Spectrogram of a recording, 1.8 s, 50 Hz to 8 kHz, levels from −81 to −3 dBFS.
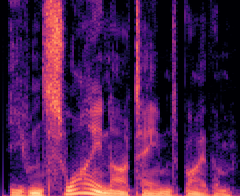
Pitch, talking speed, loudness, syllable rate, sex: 100 Hz, 200 wpm, -16 LUFS, 6.1 syllables/s, male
